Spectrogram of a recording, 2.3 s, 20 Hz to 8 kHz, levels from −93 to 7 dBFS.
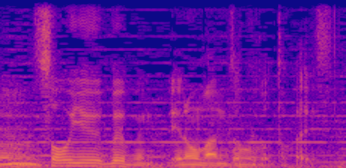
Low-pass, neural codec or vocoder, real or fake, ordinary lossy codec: none; none; real; none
